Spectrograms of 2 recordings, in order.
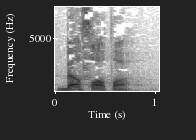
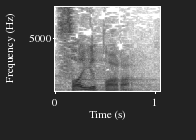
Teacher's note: لكن بعض القبائل العربية كانوا يفخمون هذه السين بسبب الطاء التي بعدها، فيقولون بسطة ويقولون سيطرة.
